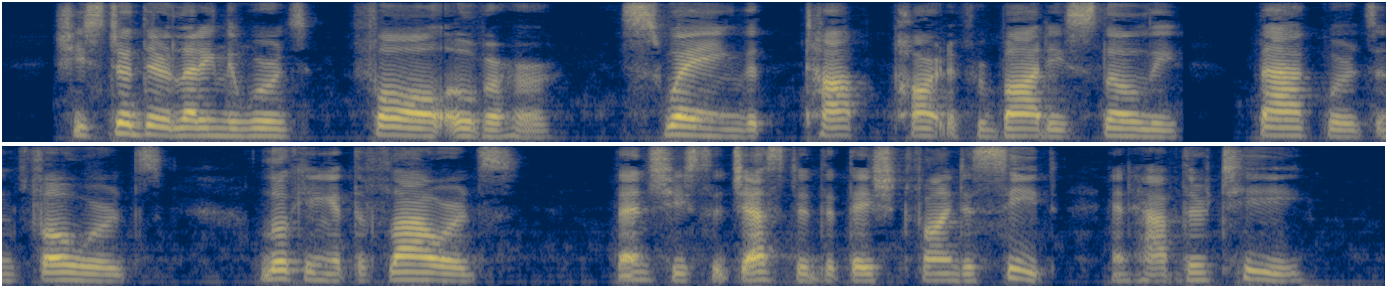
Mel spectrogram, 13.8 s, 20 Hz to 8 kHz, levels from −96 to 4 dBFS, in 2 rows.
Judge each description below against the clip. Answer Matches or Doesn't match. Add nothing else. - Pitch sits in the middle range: Matches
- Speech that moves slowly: Doesn't match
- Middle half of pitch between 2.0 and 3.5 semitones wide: Matches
